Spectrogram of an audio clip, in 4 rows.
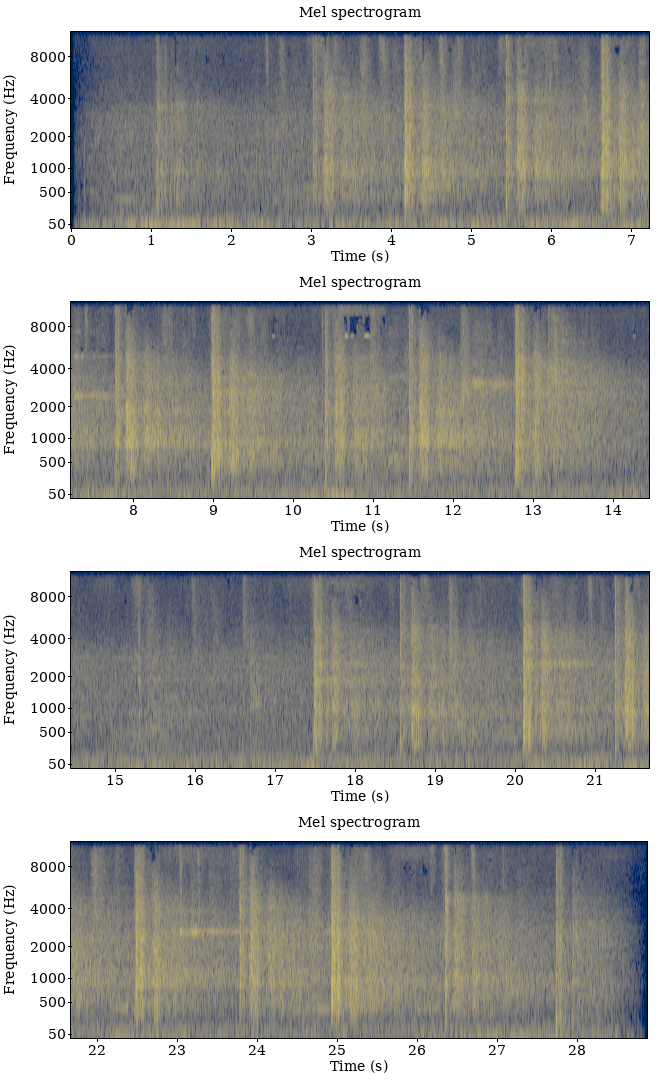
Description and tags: tennis-in-dome-far
Recording of tennis in indoor dome with 2 players, stereo
playing, close, tennis, bouncing, long, feet, bounce, racket, ball, squeaking, dome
